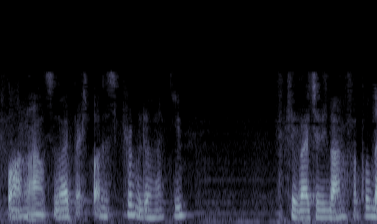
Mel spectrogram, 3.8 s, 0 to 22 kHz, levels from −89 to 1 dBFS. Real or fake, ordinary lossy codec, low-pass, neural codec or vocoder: fake; MP3, 24 kbps; 7.2 kHz; codec, 16 kHz in and 24 kHz out, 0.6 kbps, FireRedTTS-2 codec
